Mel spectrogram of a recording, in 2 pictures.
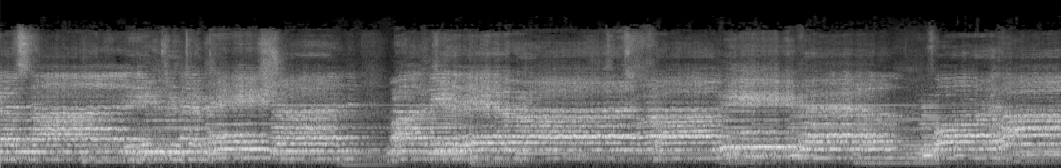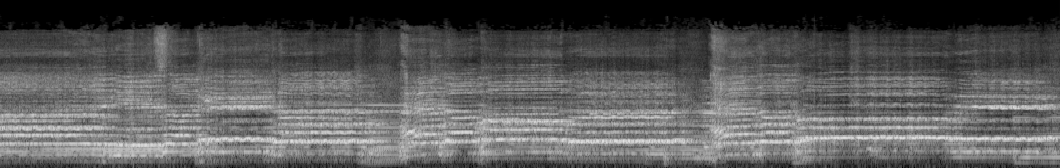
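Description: A church congregation singing together in long, held phrases, with brief pauses for breath between lines.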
